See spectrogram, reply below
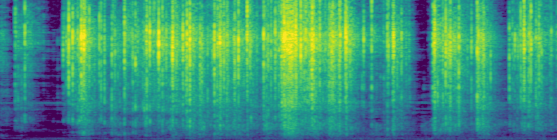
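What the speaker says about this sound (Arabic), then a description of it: "يلا يلا افتح بقى الكيس" A plastic bag being opened at a breakfast table, loud close crinkling in several bursts separated by short pauses.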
